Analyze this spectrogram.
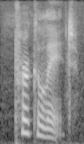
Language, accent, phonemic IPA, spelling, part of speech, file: English, US, /ˈpɝkəleɪt/, percolate, verb / noun, En-us-percolate.ogg
- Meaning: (verb) 1. To pass a liquid through a porous substance; to filter 2. To drain or seep through a porous substance 3. To make (coffee) in a percolator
